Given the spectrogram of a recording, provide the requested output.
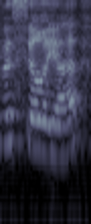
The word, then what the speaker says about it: Vasilija: But J in Serbia is pronounced as Y, so it's a Y sound.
